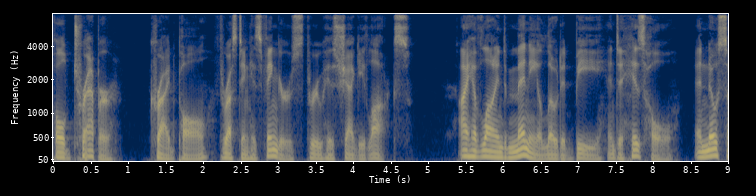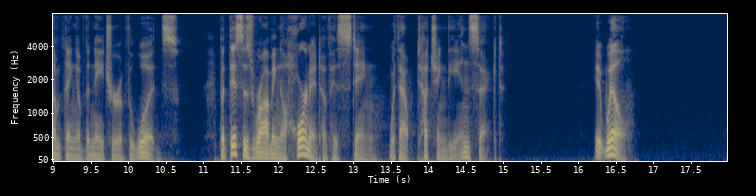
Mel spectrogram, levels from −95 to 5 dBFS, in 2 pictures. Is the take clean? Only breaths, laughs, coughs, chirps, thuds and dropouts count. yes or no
yes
